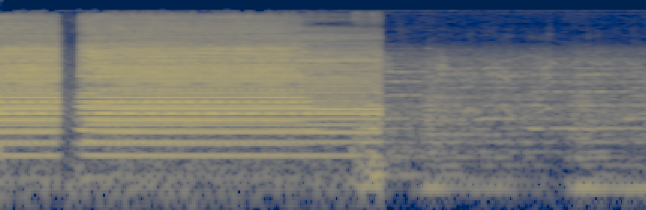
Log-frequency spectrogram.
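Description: Loud, steady arena horn blast: one long, unwavering reedy tone, broken for an instant about half a second in and cutting off abruptly about two and a half seconds in, leaving quieter arena background.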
